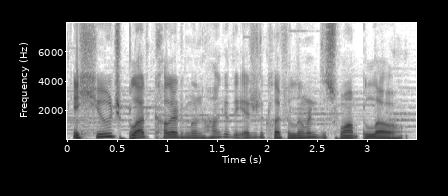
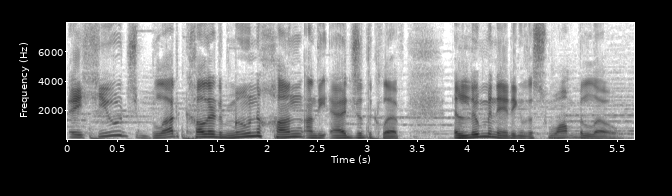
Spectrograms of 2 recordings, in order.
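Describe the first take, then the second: First: It is read at a normal, quicker pace. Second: It is read slowly and carefully.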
